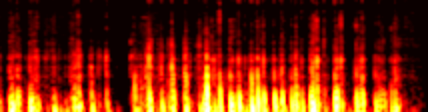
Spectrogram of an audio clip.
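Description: Fingertips and short nails tap and scratch a flat red paper envelope with a flap. A quick, uneven run of soft, dull taps mixed with light papery scratching sounds mostly low and muffled, with a brief pause just after one second. Each tap dies away almost instantly.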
